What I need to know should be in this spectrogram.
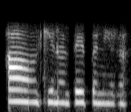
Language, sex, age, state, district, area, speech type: Tamil, female, 18-30, Tamil Nadu, Thanjavur, rural, conversation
